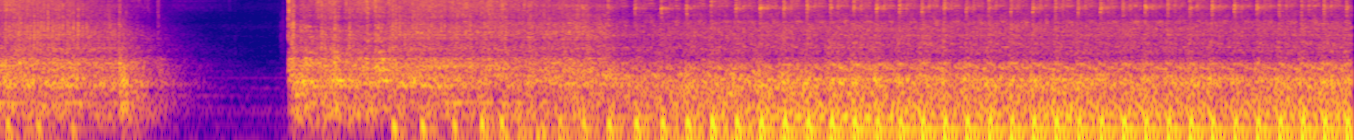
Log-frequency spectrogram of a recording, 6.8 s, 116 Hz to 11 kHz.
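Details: Yamaha XV920 V-twin, old carburetors after bench sync, during running sync with manometer tubes: restarts and settles into uneven lumpy idle near three pulses a second; carburetors not yet synchronized.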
